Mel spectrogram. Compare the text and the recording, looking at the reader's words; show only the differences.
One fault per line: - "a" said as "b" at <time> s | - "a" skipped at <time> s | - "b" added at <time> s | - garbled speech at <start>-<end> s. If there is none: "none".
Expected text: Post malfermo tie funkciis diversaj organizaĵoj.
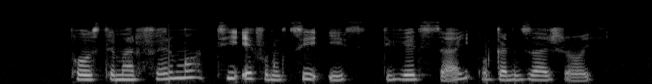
none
